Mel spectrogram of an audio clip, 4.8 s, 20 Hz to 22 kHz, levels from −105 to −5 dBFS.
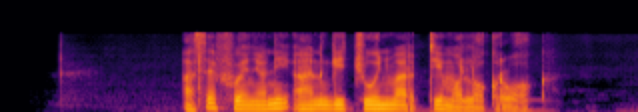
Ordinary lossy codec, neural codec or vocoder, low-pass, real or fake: none; codec, 16 kHz, 6 kbps, DAC; 7.2 kHz; fake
